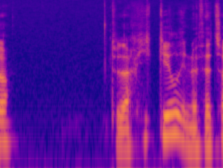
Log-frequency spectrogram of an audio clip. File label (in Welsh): "rhugl", Welsh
